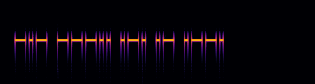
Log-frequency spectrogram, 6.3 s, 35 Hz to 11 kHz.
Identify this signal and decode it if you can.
Morse code, heard as a keyed tone, about 17 wpm, 700 Hz. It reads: K8RAP
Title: USA Call Signs - 5 Characters - Repeated 3x - 17wpm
